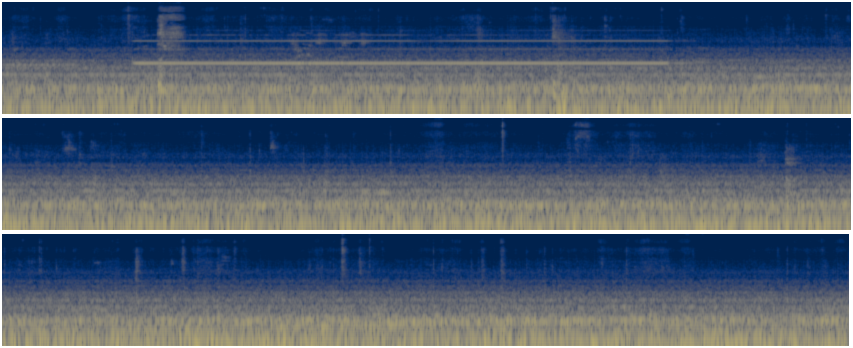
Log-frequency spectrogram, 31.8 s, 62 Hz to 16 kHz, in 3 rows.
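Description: Steady low rumble inside an E5 series Shinkansen car as the train stands at a platform and then starts to pull away. About two seconds in, a steady tone sounds and holds for some seven seconds before stopping.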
